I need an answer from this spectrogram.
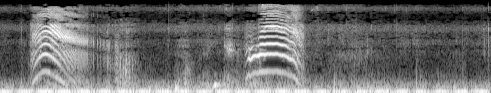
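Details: Domestic cat, a mother with her kittens, meowing while eating indoors: two clear arched meows about two seconds apart, the second louder and longer, over a steady low electrical hum.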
